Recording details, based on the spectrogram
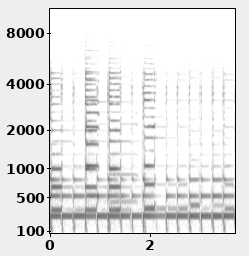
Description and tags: guitar recording for training melodic loop in sample base music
